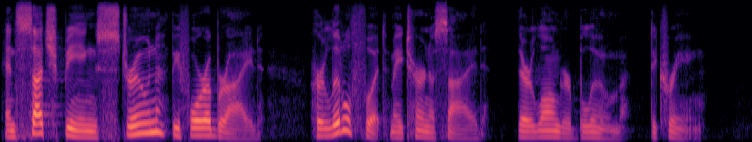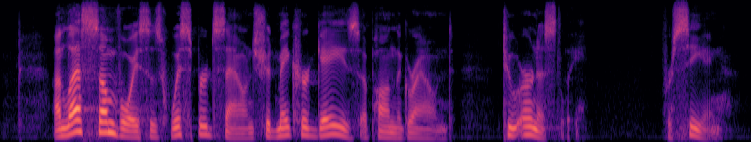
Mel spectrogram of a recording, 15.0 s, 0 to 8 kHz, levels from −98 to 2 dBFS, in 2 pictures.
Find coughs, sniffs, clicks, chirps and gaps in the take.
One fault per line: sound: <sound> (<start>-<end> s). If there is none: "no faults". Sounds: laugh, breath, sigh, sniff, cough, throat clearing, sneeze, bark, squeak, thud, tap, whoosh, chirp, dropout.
no faults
